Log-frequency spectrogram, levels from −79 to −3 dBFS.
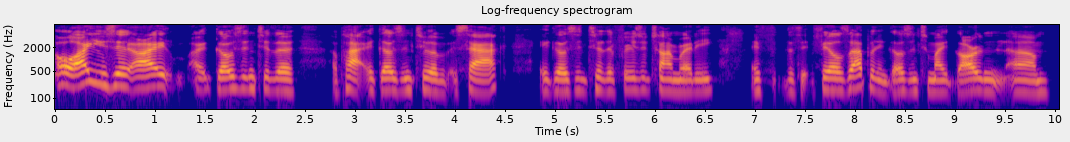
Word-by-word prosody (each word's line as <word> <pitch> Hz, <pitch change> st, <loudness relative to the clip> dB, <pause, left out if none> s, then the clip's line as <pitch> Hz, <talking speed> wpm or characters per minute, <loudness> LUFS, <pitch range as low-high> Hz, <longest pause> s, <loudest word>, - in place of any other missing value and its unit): Oh, -, -, +6 dB
I 200 Hz, +4 st, +10 dB
use 230 Hz, -6 st, -1 dB
it. 210 Hz, -2 st, +3 dB
I 195 Hz, +4 st, +6 dB, 0.3 s
it 160 Hz, +1 st, -6 dB
goes 170 Hz, +2 st, 0 dB
into 175 Hz, -1 st, -8 dB
the 155 Hz, -2 st, -1 dB, 0.4 s
a -, -, -14 dB
plat -, -, +3 dB
it 160 Hz, -, -9 dB
goes 160 Hz, -1 st, -1 dB
into 165 Hz, 0 st, -4 dB
a -, -, -1 dB
v 135 Hz, -, -17 dB
sack. 140 Hz, -1 st, +3 dB, 0.3 s
It 155 Hz, -, -10 dB
goes 150 Hz, 0 st, -2 dB
into 160 Hz, +2 st, -8 dB
the 155 Hz, -1 st, -8 dB
freezer 165 Hz, +2 st, -9 dB
time 155 Hz, -1 st, -1 dB
ready. 150 Hz, +2 st, -4 dB, 0.4 s
If 150 Hz, -1 st, -12 dB
the 150 Hz, -, -14 dB
th -, -, -14 dB
fills 160 Hz, -1 st, -1 dB
up, 185 Hz, +2 st, +3 dB
and 175 Hz, -4 st, -7 dB
it 140 Hz, -, -10 dB
goes 150 Hz, +3 st, -6 dB
into 150 Hz, -1 st, -10 dB
my 145 Hz, 0 st, -2 dB
garden, 155 Hz, +3 st, 0 dB
um, 145 Hz, -1 st, -3 dB
160 Hz, 215 wpm, -24 LUFS, 150-175 Hz, 0.4 s, I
